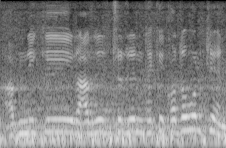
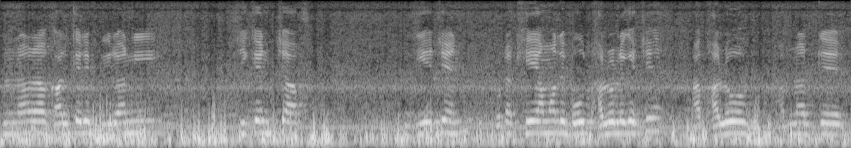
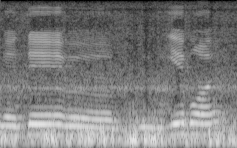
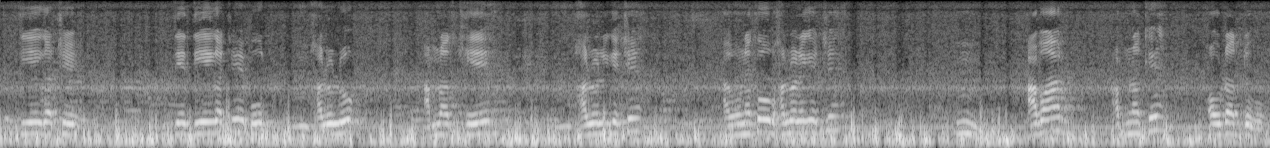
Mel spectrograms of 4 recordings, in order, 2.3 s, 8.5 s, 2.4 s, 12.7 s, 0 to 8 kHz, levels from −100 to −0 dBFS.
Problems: constant background noise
